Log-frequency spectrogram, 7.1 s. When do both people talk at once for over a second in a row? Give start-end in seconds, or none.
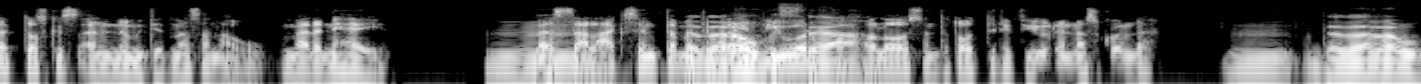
2.6-4.5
